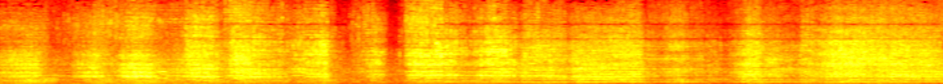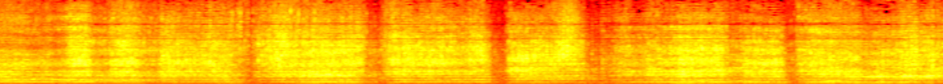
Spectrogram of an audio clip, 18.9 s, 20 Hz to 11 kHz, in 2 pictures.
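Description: Several V8 demolition-derby car engines revving hard and easing off, their pitches repeatedly rising and falling over one another.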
